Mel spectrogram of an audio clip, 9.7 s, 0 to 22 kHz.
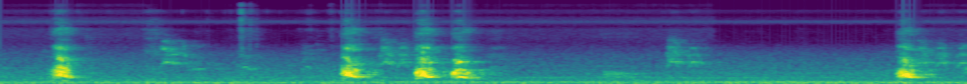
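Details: Dogs barking at 7:06 pm on 21 November 2023: five louder barks spread unevenly, two in quick succession, mixed with fainter, more distant barks between them, over a constant low hum.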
